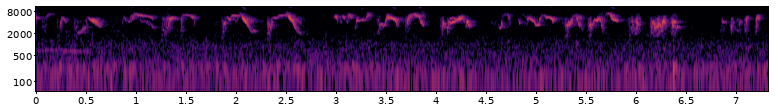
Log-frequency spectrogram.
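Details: Autumn garden with white wagtails disputing territory: rapid bursts of high, sharp twittering chirps, clustered in quick runs of several notes each, over a soft steady background hiss.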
